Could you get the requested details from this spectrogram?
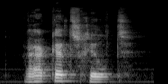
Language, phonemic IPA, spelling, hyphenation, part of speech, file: Dutch, /raːˈkɛtˌsxɪlt/, raketschild, ra‧ket‧schild, noun, Nl-raketschild.ogg
- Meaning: rocket shield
